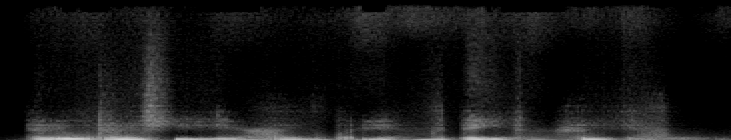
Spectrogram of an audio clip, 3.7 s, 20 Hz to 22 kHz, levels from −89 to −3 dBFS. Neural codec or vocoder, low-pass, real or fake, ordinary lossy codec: codec, 44.1 kHz, 0.9 kbps, DAC; none; fake; none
